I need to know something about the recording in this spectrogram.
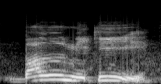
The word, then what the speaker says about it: বাল্মীকি: ওকে, এবার দেখো বাল্মীকি, দেখো বয়াকাল লবাল, মরিষি করিষি মিকি, অর্থাৎ এই জায়গাতে ময়ের উচ্চারণ হচ্ছে।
